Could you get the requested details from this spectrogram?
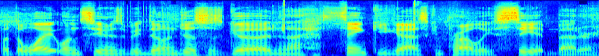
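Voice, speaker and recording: At a fairly quick pace, a man with a normal speaking voice talks at a fairly low pitch with fairly even intonation. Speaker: fishing video creator. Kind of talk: outdoor fishing commentary. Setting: outdoors at a pond. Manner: casual, relaxed.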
